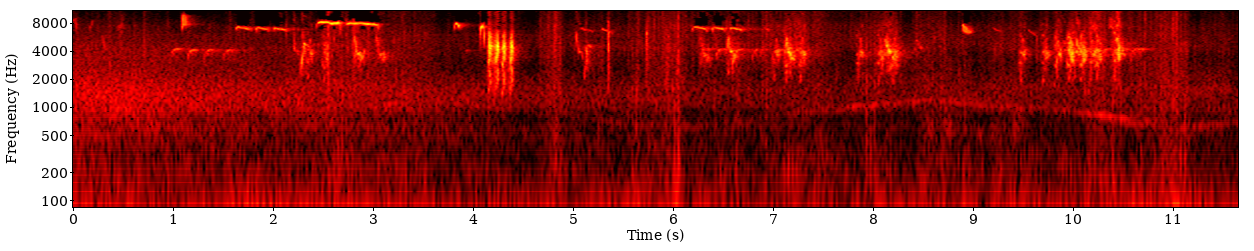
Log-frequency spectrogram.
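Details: A flock of long-tailed tits, one of them short-tailed, on 31 December 2022: several birds giving thin high drawn-out whistles, short buzzy bursts and quick chips, overlapping throughout, over steady low background noise.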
